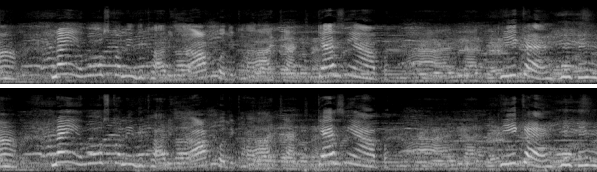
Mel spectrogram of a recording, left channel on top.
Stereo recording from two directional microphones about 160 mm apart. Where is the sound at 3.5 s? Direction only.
10° right (ahead or behind).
